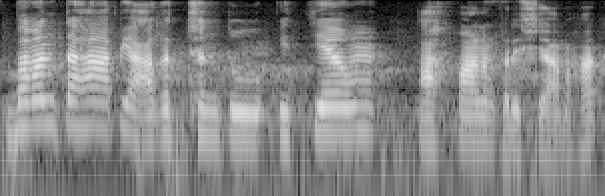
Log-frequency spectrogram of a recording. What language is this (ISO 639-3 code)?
san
